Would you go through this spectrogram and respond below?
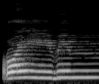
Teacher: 2 count നീട്ടിക്കൊടുക്കുക. റോ ഫതഹ ആയതുകൊണ്ട് നമ്മൾ ഉയർത്തി കൊടുക്കുക കേട്ടോ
